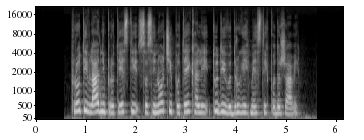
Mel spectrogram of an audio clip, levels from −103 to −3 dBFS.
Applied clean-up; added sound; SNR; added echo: none; none; none; none.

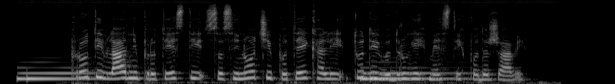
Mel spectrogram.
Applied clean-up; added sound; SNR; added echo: none; Piano; 2 dB; none.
